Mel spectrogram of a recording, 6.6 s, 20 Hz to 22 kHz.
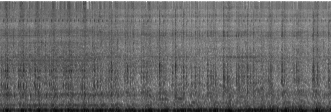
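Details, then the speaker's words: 5.0 Ford after smog pump delete, fitted with a 90-inch serpentine belt that is slightly too long (89-inch needed); uneven knocking clatter about three a second over a rough idle as the loose belt slaps. "so yeah that knock you know i mean you're gonna have that knock if you change uh if you do a small punk delete you're gonna have to get the right size built"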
